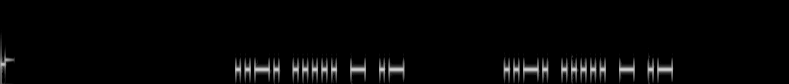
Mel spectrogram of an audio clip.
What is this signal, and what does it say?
Morse code, heard as a keyed tone, about 25 wpm, 700 Hz. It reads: F5TA F5TA
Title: DXCC-100 Call Signs - 4 Characters - Repeated 2x - 25wpm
